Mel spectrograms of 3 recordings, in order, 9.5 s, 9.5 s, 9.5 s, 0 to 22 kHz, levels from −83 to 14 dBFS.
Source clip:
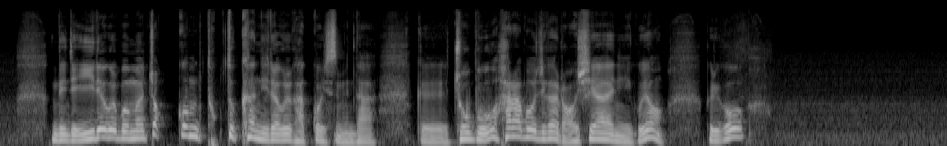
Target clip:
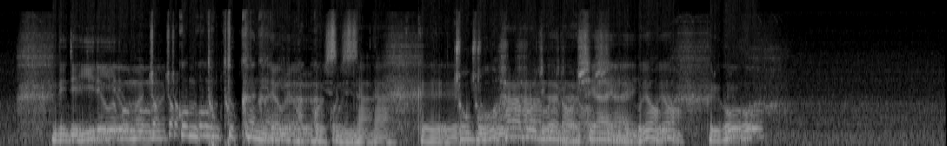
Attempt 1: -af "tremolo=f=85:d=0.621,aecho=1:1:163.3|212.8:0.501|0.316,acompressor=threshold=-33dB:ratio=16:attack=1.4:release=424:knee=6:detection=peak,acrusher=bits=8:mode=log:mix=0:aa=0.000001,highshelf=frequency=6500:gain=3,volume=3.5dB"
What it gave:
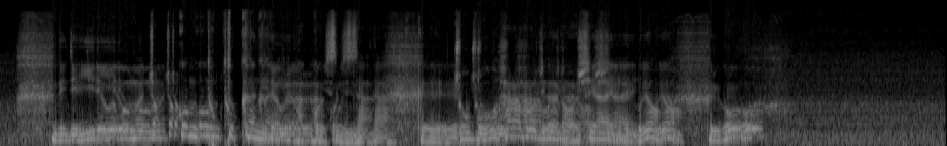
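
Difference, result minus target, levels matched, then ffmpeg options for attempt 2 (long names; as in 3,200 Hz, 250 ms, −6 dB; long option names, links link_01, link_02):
downward compressor: peak gain reduction +5.5 dB
-af "tremolo=f=85:d=0.621,aecho=1:1:163.3|212.8:0.501|0.316,acompressor=threshold=-27dB:ratio=16:attack=1.4:release=424:knee=6:detection=peak,acrusher=bits=8:mode=log:mix=0:aa=0.000001,highshelf=frequency=6500:gain=3,volume=3.5dB"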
